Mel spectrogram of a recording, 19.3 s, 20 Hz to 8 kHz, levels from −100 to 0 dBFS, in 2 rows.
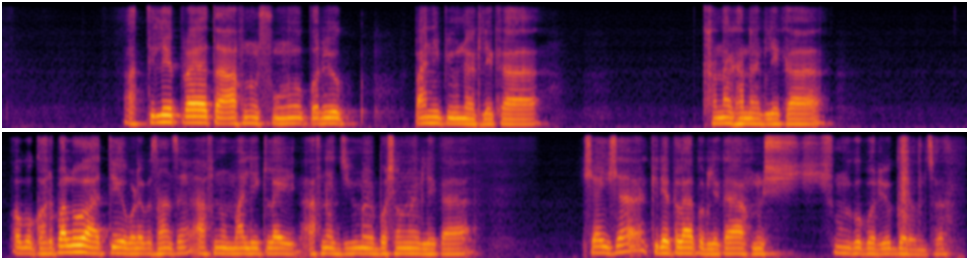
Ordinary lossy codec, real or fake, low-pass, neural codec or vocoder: none; fake; 7.2 kHz; autoencoder, 48 kHz, 32 numbers a frame, DAC-VAE, trained on Japanese speech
